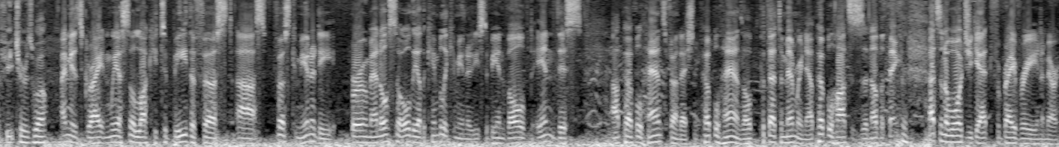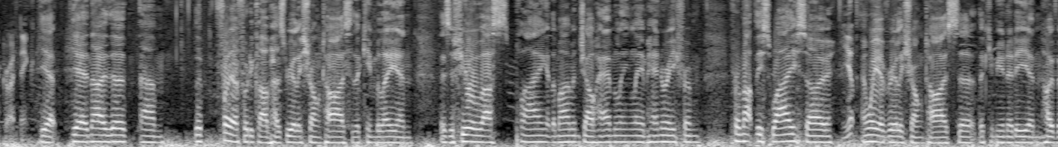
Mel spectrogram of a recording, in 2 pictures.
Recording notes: Broadcasts live from Cable Beach for the Kimberley 9's event , a joint initiative by the Purple Hands Foundation and WA Police.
